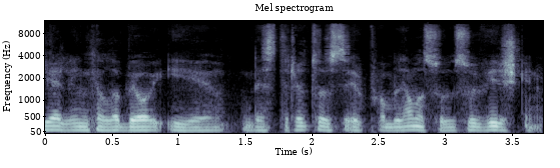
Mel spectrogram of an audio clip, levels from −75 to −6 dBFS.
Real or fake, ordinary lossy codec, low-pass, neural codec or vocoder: fake; AAC, 32 kbps; 10.8 kHz; codec, 16 kHz in and 24 kHz out, 0.8 kbps, FocalCodec, streaming, 65536 codes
